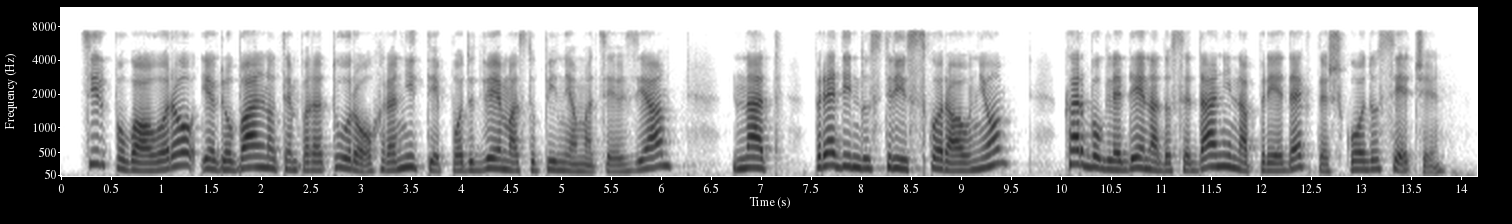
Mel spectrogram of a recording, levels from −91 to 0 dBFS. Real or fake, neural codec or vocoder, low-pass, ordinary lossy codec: fake; codec, 16 kHz, 2 kbps, FunCodec, trained on Chinese and English, 25 frames a second; 7.2 kHz; none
